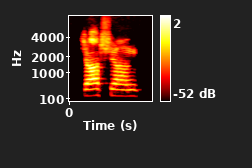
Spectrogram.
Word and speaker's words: Josh Young: And then rounding out the top, the six players at number 34, Josh Young. Really not a whole lot that soft J. – Soft J, not Jung.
